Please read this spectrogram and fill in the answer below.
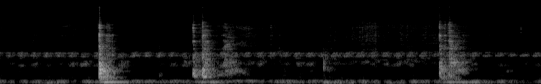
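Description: Metal spatula knocking and scraping on a non-stick pan as butter-toasted pav bread slices are pressed and turned. There are three sharp knocks, the last after a longer gap, over a faint steady hum.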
